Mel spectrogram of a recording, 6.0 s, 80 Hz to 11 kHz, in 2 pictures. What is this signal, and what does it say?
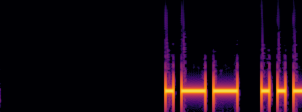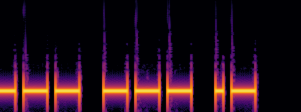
Morse code, heard as a keyed tone, about 18 wpm, 700 Hz. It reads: W2OA
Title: Speed Racing - USA 1x2 Call Signs 15wpm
